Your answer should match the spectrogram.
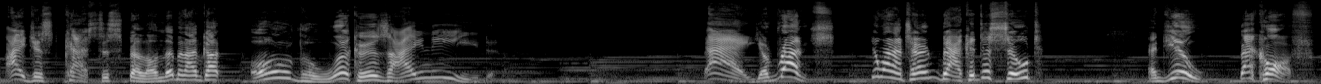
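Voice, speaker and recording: A man's voice: sits high, very animated, slow, long pauses, a bit bright, faint music behind, full character voice. Grumpy old boiler man voiced by a man. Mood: scolding. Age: older. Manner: barking, irritable orders. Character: grumpy old spider-limbed boiler man, bossy and gruff. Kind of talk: amateur cartoon voice-acting demo.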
